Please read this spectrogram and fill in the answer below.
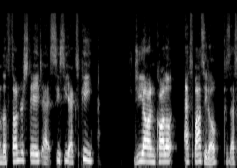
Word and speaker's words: Giancarlo Esposito: During a panel on the Thunder stage at CCXP, Giancarlo Esposito, because that's how you say his name properly,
